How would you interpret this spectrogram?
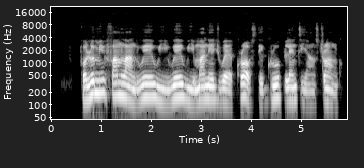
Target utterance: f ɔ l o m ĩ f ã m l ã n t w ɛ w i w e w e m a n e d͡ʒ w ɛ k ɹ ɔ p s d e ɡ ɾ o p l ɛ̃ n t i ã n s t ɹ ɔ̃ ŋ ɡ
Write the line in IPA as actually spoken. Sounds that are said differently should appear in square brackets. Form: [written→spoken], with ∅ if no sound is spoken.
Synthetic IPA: f ɔ l o m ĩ f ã m l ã n [t→d] w [ɛ→e] w i w e w [e→i] m a n e d͡ʒ w ɛ k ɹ ɔ p s d e ɡ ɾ o p l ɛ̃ n t i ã n s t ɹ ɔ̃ ŋ ɡ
